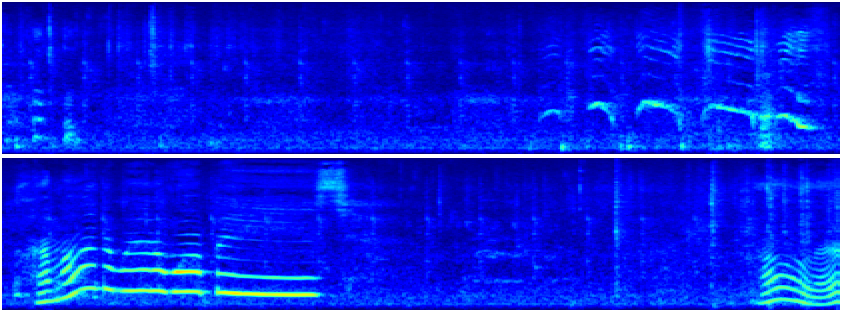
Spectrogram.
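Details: Four-week-old puppies from Duchess and Dylan feeding together indoors. They give high tonal whines that rise and then slide downward in a cluster, with a long drawn wail near the middle, while a person talks and exclaims excitedly throughout.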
